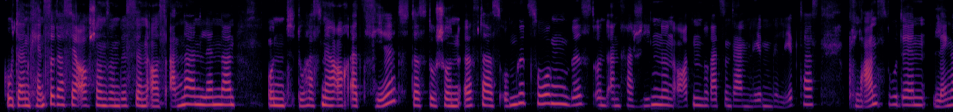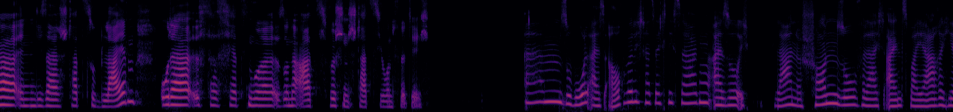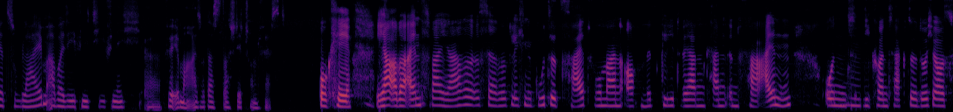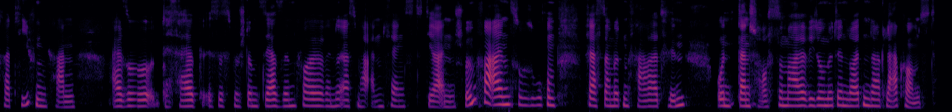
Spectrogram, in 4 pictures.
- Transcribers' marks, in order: other background noise; distorted speech; static
- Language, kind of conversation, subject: German, advice, Wie gehst du mit Einsamkeit und einem fehlenden sozialen Netzwerk in einer neuen Stadt um?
